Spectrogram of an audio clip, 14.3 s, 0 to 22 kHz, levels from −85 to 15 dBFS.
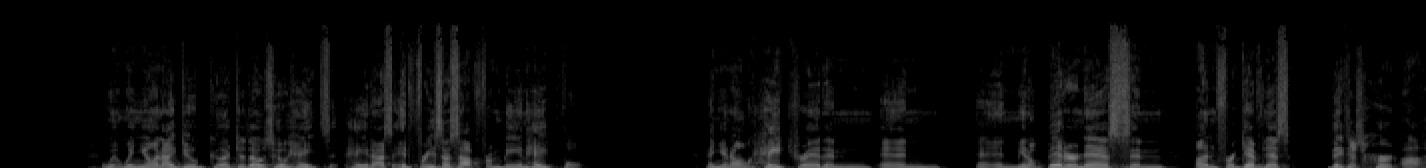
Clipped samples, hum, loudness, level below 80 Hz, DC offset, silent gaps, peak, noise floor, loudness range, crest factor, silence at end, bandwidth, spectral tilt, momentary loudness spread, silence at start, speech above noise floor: under 0.1%; none; -46 LUFS; -88 dBFS; under 0.1%; none; -28 dBFS; under -90 dBFS; 5 LU; 18 dB; 0 s; 19 kHz; -4.5 dB/octave; 12 LU; 1 s; over 44 dB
